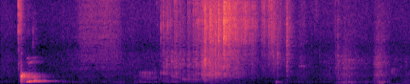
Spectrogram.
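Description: A short, loud "boop" with a falling pitch as two wafer pieces are touched together in a toast, followed by quieter crunching and chewing of a crumbly wafer.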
